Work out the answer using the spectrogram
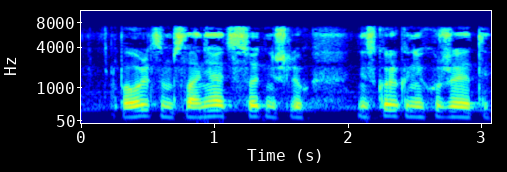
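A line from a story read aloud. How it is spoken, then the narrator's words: Contemptuous chuckle. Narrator (Russian): хохотнув, проговорил Арфи с презрительной ноткой в голосе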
